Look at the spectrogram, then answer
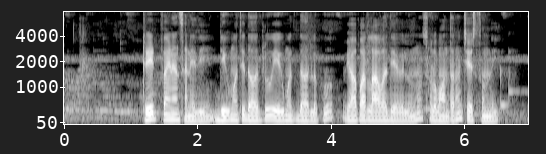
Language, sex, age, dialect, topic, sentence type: Telugu, male, 18-24, Central/Coastal, banking, statement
